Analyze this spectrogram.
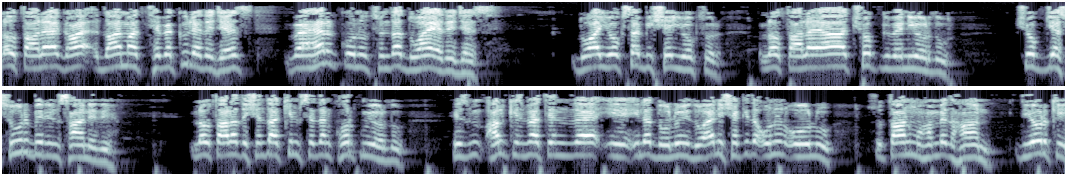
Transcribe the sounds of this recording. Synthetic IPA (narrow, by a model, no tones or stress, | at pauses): lat̪aːlajaːd̪aːjmãːt̪ʰeʋɛkulɛːd̪eːd͡ʒɛːs | ʋɛɦɛɾkonut͡sʰʊnd̪aːd̪ʊaːɛd̪eːd͡ʒɛːs | d̪ʊaːjoːɡsaːbiʃejoːɡ̚t̪ʰʊɾ | ɐlaut̪aːlaːjaːt͡ʃʰok̚ɡɪʋenioɾd̪uː | t͡ʃʰok̚d͡ʒɛsuːɾbiɾɪnsaːned̪i | lɐut̪aːlaːd̪ɪʃɪ̃nd̪aːkɪmsed̪ɐnkʰoɾkmioɾd̪uːhɪsɦɐlkɪs̬mɛt̪ɪnd̪ɛɪlad̪oːluːid̪ʊaːniʃɐk̬id̪aʊnunoːluː | sʊt̪aːnmʊɦɐmːed̪ɦaːn | d̪ioːɾki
